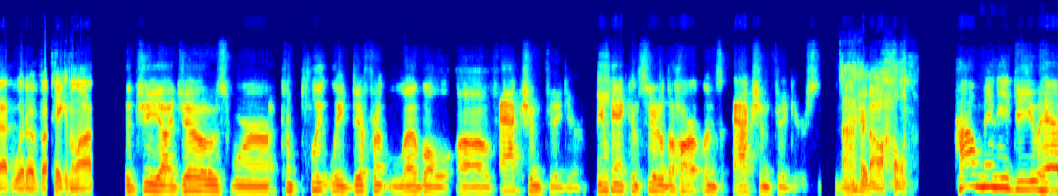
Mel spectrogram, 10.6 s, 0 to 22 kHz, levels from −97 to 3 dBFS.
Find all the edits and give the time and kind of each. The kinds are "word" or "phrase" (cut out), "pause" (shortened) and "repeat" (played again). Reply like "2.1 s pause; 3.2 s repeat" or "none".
1.1 s pause; 6.1 s word; 8.3 s pause; 9.3 s pause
